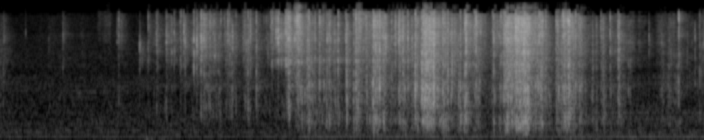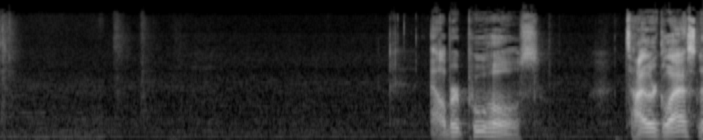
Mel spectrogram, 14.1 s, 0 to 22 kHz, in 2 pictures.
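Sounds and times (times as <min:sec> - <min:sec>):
foil wrapper tearing and crinkling: 0:01.4 - 0:07.2.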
